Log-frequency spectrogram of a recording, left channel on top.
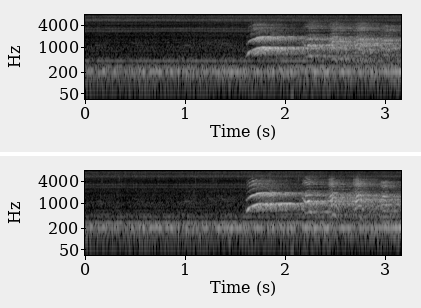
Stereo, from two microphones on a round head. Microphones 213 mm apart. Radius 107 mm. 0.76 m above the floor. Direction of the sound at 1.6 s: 75° right (ahead or behind).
